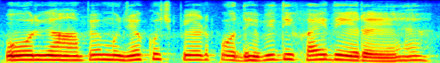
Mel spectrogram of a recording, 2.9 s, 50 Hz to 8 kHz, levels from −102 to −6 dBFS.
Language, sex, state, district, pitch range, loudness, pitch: Hindi, female, Uttar Pradesh, Saharanpur, 195-215 Hz, -14 LUFS, 210 Hz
